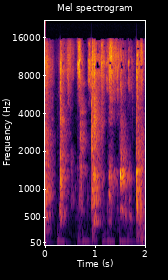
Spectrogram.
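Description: Paper cups being snatched up and stacked in a hurry: a quick, irregular run of light clacks and scrapes as the cups are dropped into one another and knocked on the tabletop, about ten in two seconds.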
